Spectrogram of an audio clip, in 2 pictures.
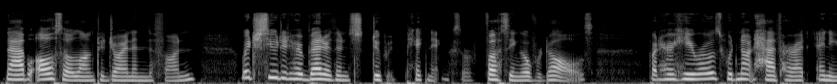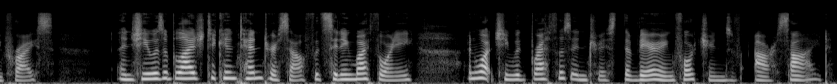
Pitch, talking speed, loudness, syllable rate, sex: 220 Hz, 185 wpm, -20 LUFS, 5.3 syllables/s, female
